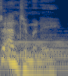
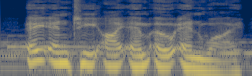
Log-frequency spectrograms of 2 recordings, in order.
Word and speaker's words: antimony: pullets young female chickens our next word is antimony a n t i m o n y antimony a chemical element with the symbol SB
